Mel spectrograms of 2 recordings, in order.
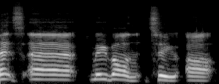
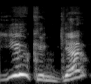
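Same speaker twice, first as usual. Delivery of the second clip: mock outrage; 11 semitones higher, much slower than usual. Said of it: "And everyone was like".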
